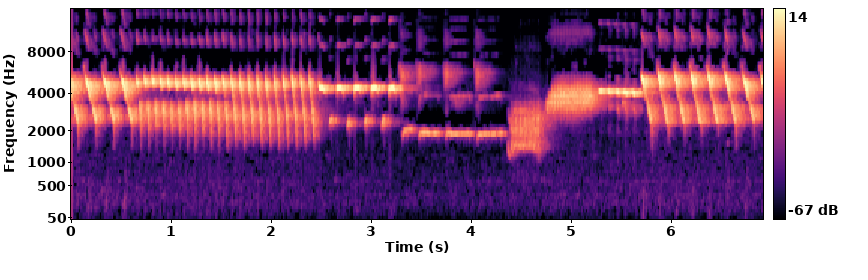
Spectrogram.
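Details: Canary, Serinus canaria, singing for training: rapid trills of repeated high notes, then steady whistled tones and a buzzy burst, ending in fast repeated chirps.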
